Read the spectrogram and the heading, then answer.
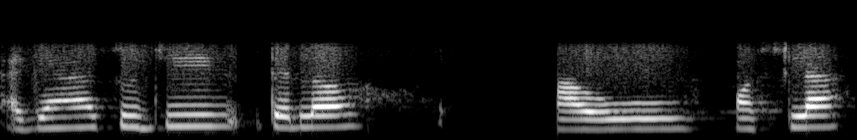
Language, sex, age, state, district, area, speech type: Odia, female, 18-30, Odisha, Ganjam, urban, conversation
